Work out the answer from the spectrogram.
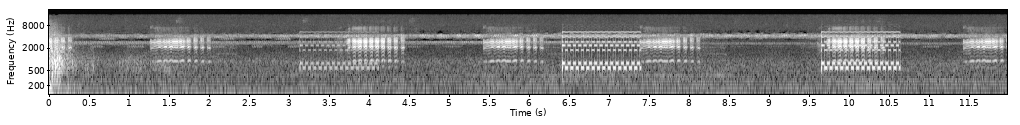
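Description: Electronic ringing of a handheld phone with an antenna, an incoming call not yet answered. Short trilling rings alternate with steadier two-tone beeps, about one every two seconds.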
